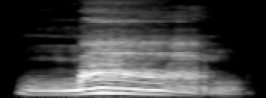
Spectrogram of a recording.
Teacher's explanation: This vowel sound is like a transition between a and e.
